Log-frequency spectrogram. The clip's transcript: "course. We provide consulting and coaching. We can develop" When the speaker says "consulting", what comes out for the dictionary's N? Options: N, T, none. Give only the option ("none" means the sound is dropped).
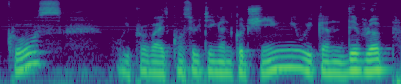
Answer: none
